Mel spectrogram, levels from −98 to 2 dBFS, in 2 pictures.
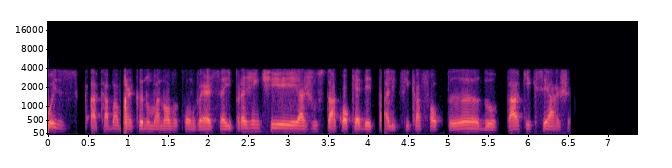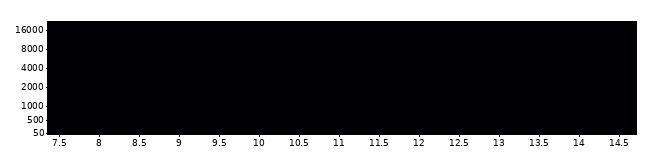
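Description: Hard-edged dropouts at 0.9, 4.16 and 6.52 s, followed by slightly distorted speech, are packet loss on an ADPCM call. Roughly two or three packets went missing (about 40, 40 and 60 ms), knocking the 32 kbit/s G.726 decoder's predictor out of step until it resettled.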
